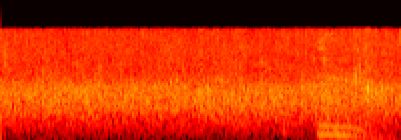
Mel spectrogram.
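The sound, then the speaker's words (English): Audience applause rises as a speaker is welcomed to the stage, a steady, even wash of clapping that holds throughout, with a voice briefly cutting in near the end. “Please put your hands together for Jura Thorpe.”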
